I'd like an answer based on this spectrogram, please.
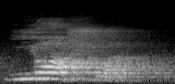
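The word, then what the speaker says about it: יהושע: Yoshua, é assim que se pronuncia.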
